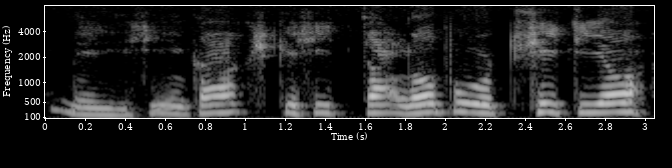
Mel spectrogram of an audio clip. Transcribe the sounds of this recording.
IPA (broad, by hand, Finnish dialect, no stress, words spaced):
meni siːŋ kɑkski sitː ɑi lopult sit jo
